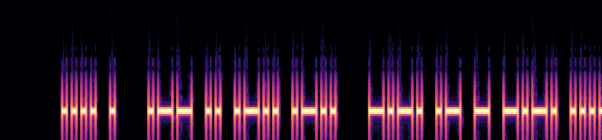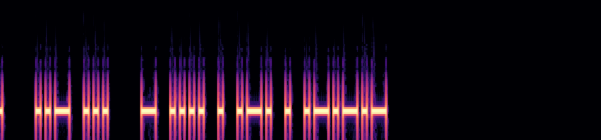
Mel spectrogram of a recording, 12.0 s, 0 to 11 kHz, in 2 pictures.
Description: Morse code, heard as a keyed tone, about 25 wpm, 700 Hz. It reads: HE WILL CATCH US THERE.
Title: Sentences from Top 1500 Words 25wpm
